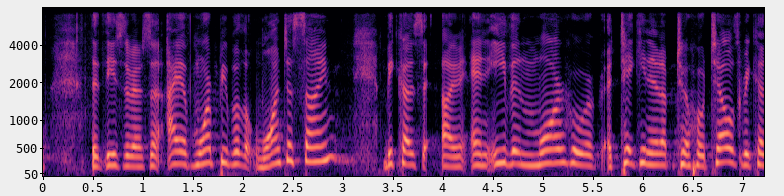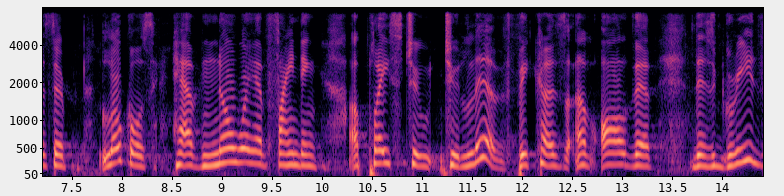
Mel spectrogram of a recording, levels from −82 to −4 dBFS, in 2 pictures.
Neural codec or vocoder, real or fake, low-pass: codec, 16 kHz, 4 kbps, X-Codec, HuBERT features, trained on LibriSpeech; fake; 7.2 kHz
